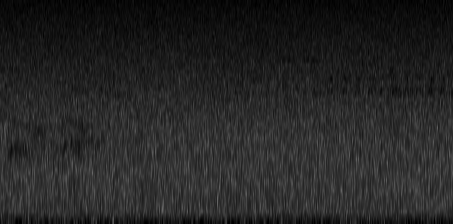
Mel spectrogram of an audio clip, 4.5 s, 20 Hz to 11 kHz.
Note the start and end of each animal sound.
0.0s-1.0s: American Crow (Corvus brachyrhynchos)
3.3s-4.5s: Red-breasted Nuthatch (Sitta canadensis)

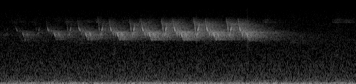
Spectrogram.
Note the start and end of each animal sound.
0.0s-2.7s: Ovenbird (Seiurus aurocapilla)
0.0s-3.6s: Red-eyed Vireo (Vireo olivaceus)
0.0s-3.6s: unidentified call

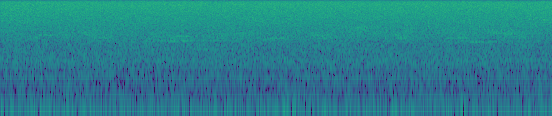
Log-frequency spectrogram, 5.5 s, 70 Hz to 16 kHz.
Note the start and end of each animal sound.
0.2s-5.4s: Scarlet Tanager (Piranga olivacea)

